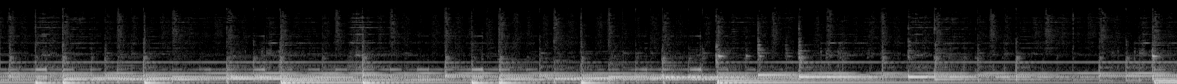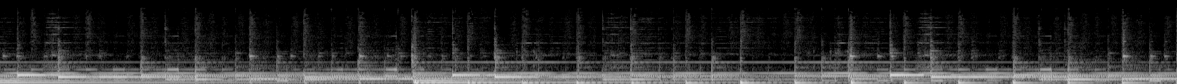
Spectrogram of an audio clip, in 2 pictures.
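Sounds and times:
hang drum jam: 0:00.0 - 0:23.5.

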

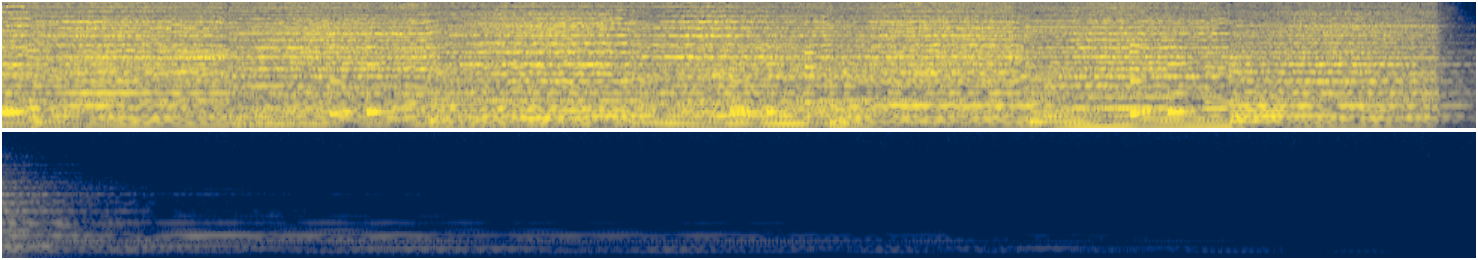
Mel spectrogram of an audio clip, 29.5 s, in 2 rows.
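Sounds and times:
strings: 0:00.0 - 0:15.4.

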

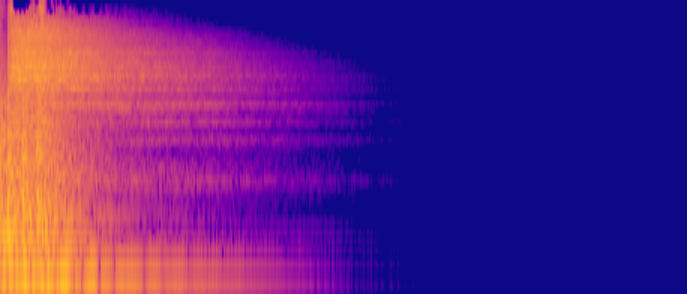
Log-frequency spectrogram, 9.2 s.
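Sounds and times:
epic film percussion: 0:00.0 - 0:03.9.

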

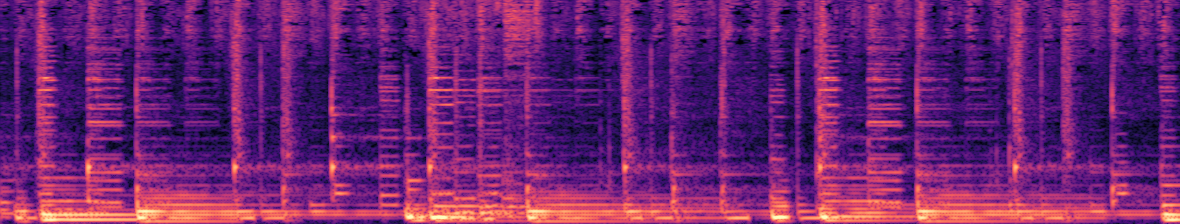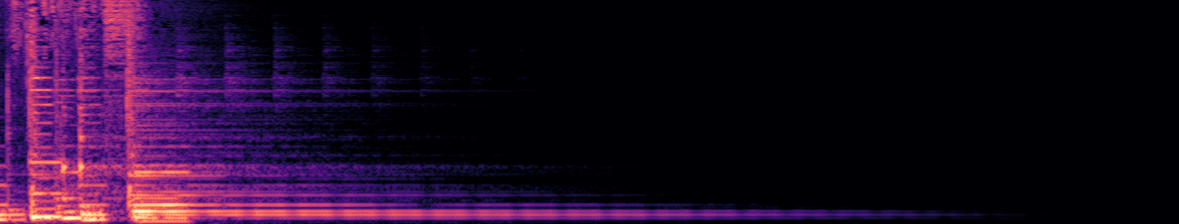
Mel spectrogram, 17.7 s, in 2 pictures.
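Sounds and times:
rhythm section playing: 0:00.0 - 0:10.9.

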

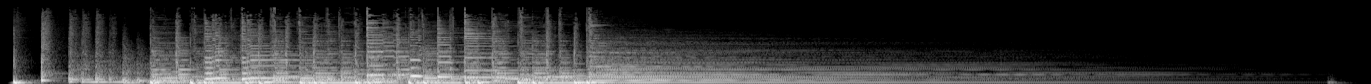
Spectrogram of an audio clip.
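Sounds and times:
samba music: 0:00.2 - 0:06.5.

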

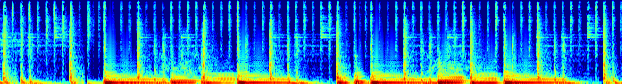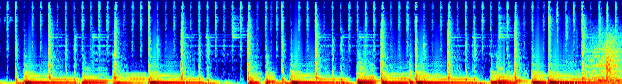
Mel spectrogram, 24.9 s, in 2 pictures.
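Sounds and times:
dark jazz bass: 0:02.1 - 0:05.9, 0:06.7 - 0:11.4, 0:12.8 - 0:16.6, 0:17.4 - 0:24.8.

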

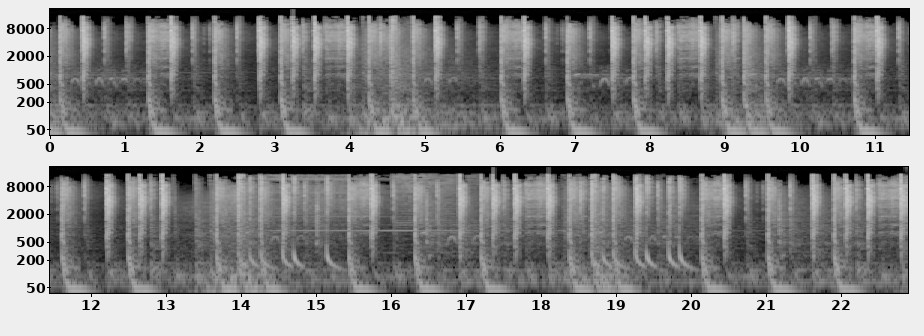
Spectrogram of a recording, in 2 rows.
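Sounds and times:
drums: 0:00.0 - 0:22.8
sound effects: 0:13.8 - 0:20.0.

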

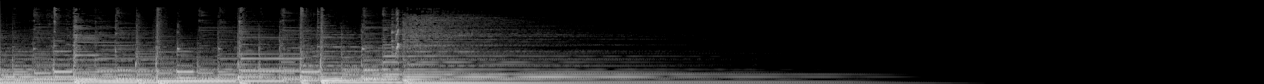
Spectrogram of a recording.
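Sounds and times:
serene strings playing: 0:00.0 - 0:08.5.

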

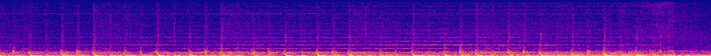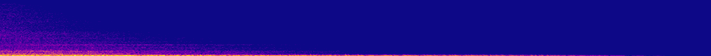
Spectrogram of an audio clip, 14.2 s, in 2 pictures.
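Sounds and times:
percussion pulses: 0:00.0 - 0:09.8.

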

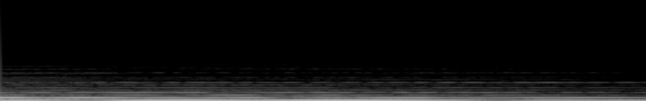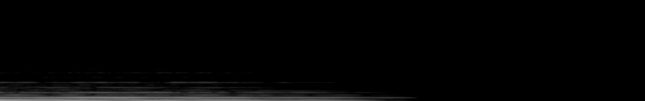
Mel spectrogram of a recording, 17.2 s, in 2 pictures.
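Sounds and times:
drone on G: 0:00.0 - 0:13.0.

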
